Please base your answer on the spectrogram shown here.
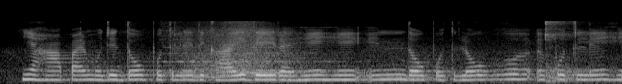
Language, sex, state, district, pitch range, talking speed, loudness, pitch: Hindi, female, Maharashtra, Chandrapur, 210-220 Hz, 135 wpm, -25 LUFS, 215 Hz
